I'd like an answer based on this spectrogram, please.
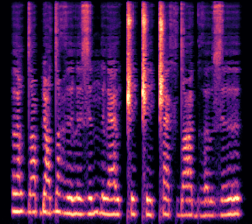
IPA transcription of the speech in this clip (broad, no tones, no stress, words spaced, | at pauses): ʌldˤʌɓɪ dˤəɦə ləzə ŋəlaʊ̯ǁɪǁɪ ǁaxdˤʌ ɡʱʌʊ̯zə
